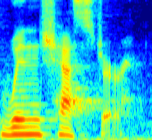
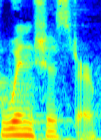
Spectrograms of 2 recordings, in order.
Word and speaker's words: Winchester: So when we were in Winchester, I keep saying that wrong. It is Winchester. They were very specific about that. It is Winchester, not Winchester, but Winchester, which seems backwards to me, because you would think Brits would say Winchester, but it's Winchester.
